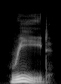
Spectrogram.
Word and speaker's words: read: Read, present, pronounced read. Long E. Shadow. I read books. Now pause and repeat read 4 times. Read, past, pronounced read. Short E. Shadow.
